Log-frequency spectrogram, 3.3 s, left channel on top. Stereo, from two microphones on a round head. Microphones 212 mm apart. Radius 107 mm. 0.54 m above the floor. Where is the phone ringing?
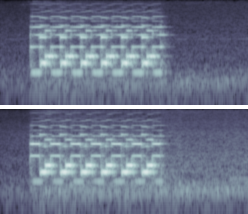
40° right (ahead or behind), 1.9 m.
